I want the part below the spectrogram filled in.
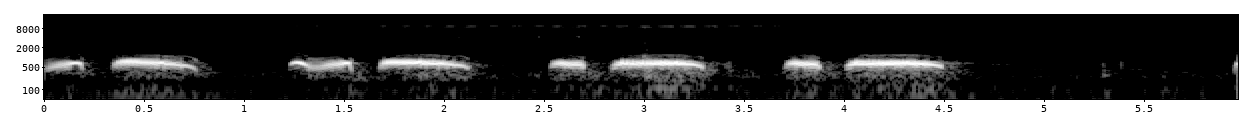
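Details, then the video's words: Mellow cooing from a trained spotted dove: paired notes, short then long and slightly wavering, repeated four times before falling quiet, with a thin high electrical whine throughout. "AJARAN PIKAT TEKUKUR SI BONGSOR KETEMU BL RAJA NGUKU"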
